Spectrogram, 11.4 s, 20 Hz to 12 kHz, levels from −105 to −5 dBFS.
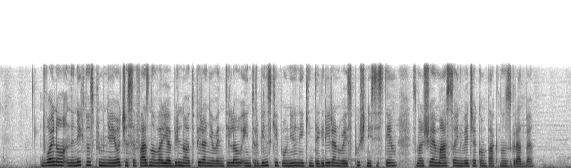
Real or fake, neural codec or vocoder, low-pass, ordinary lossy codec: real; none; 7.2 kHz; none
